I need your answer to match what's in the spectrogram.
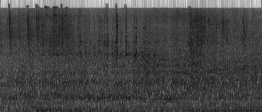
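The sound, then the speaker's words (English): A loud, steady rumble of a big bus engine with low droning tones and hissing road noise, running continuously for a few seconds with no voices. “Can I get a bus sound around here?”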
